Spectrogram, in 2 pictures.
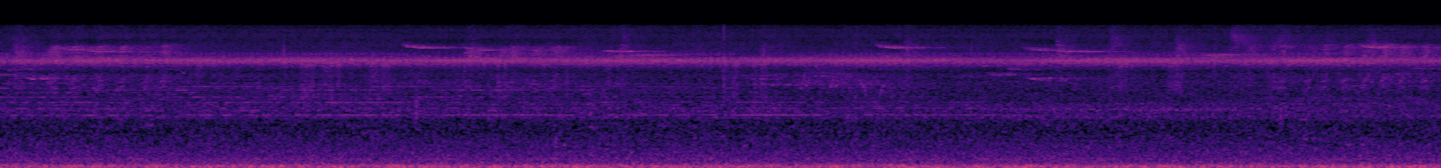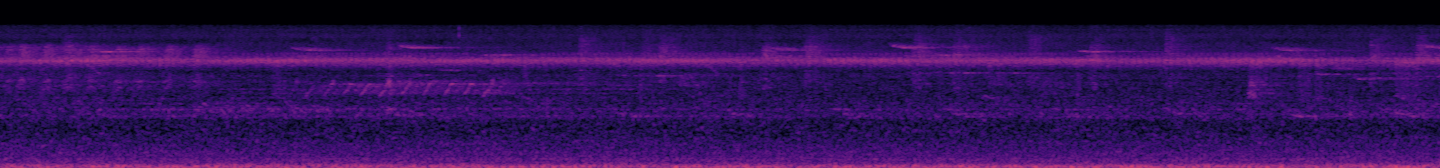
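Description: Insects droning in one steady high tone, with short bird chirps scattered over it and a steady low wind rumble underneath.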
